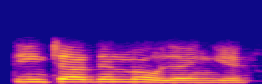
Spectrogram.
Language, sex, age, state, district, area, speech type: Hindi, male, 18-30, Rajasthan, Bharatpur, urban, conversation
